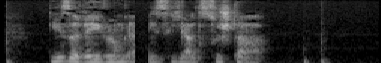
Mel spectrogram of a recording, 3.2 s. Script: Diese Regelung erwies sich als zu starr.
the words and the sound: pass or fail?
fail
